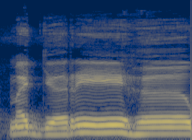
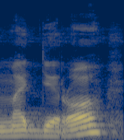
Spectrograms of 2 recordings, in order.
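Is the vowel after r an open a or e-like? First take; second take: e-like; open a. First: The vowel after r leans toward e. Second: The vowel after r is an open a. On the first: "bacaan imalah dimiringkan dan rohnya itu dibaca kayak e" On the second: "awalnya majroh"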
